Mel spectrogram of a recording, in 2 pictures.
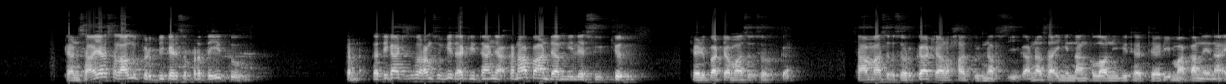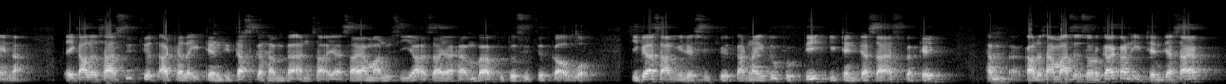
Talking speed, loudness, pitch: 160 wpm, -16 LUFS, 155 Hz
